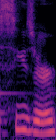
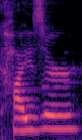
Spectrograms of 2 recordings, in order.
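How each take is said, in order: First: It is said the modern English way. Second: It is said the classical Latin way. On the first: This is how English speakers say it today. "in modern English, we say Caesar" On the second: This is how scholars say it was originally pronounced. "which is how you're supposed to actually pronounce it"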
